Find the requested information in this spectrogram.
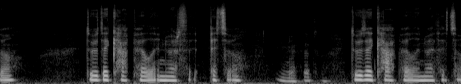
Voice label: "capel", Welsh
